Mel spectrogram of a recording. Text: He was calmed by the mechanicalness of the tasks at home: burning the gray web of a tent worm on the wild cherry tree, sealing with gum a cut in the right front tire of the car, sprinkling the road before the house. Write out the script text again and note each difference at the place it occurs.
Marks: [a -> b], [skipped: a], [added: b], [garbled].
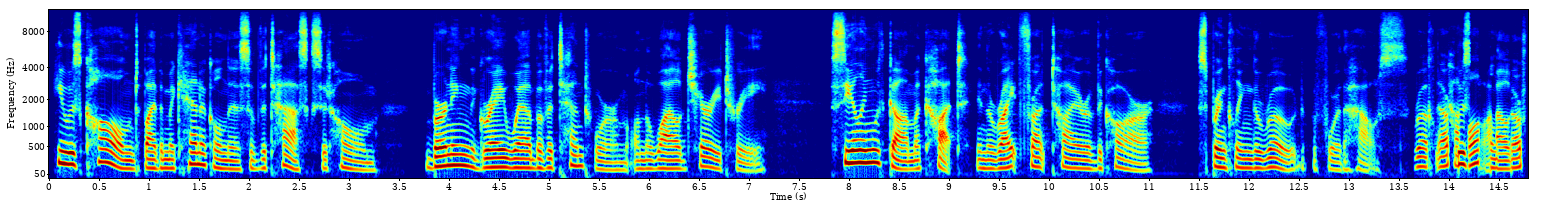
He was calmed by the mechanicalness of the tasks at home: burning the gray web of a tent worm on the wild cherry tree, sealing with gum a cut in the right front tire of the car, sprinkling the road before the house. [garbled]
